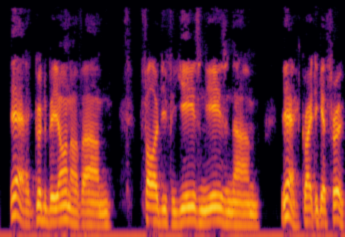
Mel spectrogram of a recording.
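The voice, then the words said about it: Australian accent. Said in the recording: “Sounds Aussie to me. ... Very Aussie.”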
